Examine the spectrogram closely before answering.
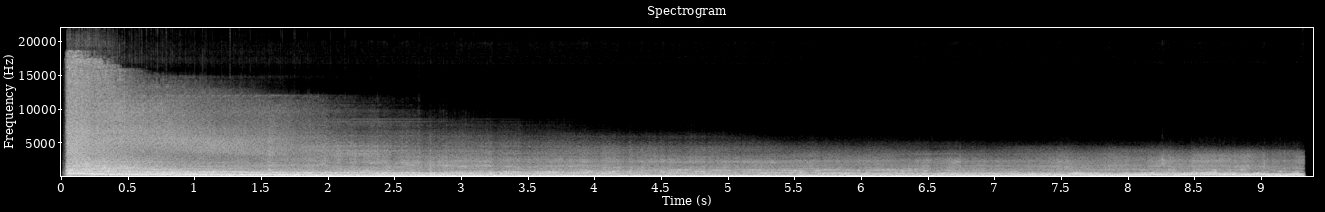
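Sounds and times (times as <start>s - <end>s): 
aircraft jet turbine: 0.0s - 9.3s.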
